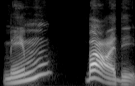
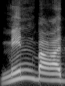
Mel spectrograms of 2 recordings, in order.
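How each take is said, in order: First: The first word ends with an m sound. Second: The first word ends with an n sound. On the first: The speaker calls it right. "বা আসার কারণে এই নুন সাকিনটা মিম হয়ে যাবে" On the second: The speaker calls it wrong. "মিন বাদি হওয়ার কথা ছিল, কিন্তু মিন বাদি না হয়ে"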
